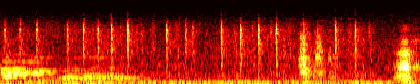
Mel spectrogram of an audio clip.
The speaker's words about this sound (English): We return you now to Dr. Christian's office, where Judy is busily pounding the typewriter.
